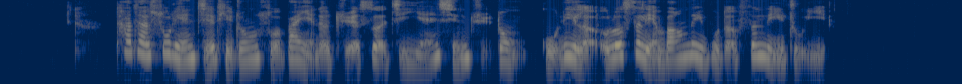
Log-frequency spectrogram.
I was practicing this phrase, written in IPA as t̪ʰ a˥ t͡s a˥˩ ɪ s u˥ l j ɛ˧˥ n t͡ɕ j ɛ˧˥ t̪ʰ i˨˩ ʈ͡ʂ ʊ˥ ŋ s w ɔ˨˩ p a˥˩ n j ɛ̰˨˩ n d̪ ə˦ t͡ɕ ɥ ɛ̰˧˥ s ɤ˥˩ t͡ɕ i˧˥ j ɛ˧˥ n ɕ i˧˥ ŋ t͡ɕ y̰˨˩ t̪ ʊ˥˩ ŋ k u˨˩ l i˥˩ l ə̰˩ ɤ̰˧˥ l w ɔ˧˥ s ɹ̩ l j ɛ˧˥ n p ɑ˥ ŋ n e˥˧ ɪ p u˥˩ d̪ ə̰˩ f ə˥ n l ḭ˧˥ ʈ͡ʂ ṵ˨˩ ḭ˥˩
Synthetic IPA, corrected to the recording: t̪ʰ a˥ t͡s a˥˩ ɪ s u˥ l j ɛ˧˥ n t͡ɕ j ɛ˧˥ t̪ʰ i˨˩ ʈ͡ʂ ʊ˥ ŋ s w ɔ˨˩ p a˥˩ n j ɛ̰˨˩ n d̪ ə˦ t͡ɕ ɥ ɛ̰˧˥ s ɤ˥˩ t͡ɕ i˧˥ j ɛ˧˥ n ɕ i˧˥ ŋ t͡ɕ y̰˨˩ t̪ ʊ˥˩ ŋ k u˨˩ l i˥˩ l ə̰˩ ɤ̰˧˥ l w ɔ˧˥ s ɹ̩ l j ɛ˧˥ n p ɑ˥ ŋ n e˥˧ ɪ p u˥˩ d̪ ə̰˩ f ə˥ n l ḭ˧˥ ʈ͡ʂ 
